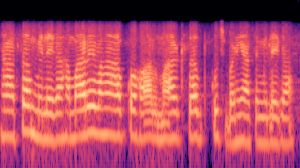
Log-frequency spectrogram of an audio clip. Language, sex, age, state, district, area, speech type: Hindi, female, 30-45, Uttar Pradesh, Chandauli, rural, conversation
